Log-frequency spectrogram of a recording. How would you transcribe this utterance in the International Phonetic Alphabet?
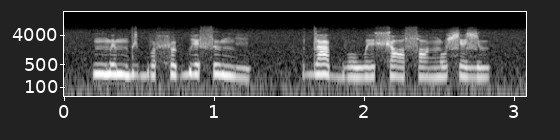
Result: ŋ͡m e m d i b o ħ ʉ ɡ͡b e s ɨ ŋ i | d a b o w e x e sˤ e ŋ o ɬ e ɮ ɨ

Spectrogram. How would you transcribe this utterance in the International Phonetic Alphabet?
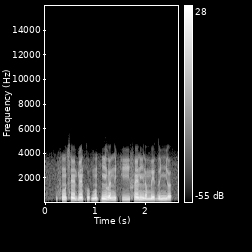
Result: f ũ˧ s ɛ̃˨ ɓ ɛ̃˦ k u˨ ɡʷ ũ˦ k ĩ˦˨ l ə˧ n i˨ k iː˦ f ɛ̃˦ ɾ ĩ˨ ɾ ə˧ m e˧ d ə˨˦ ɲ ə˨

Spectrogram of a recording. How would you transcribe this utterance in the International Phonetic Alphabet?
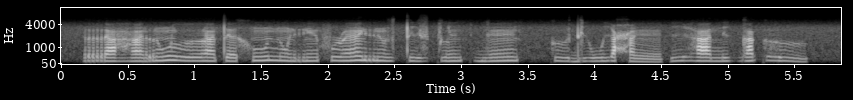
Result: r a ɦ ã r ũ lː ã t ɛ x ũ n ũ rʲ ẽ f ɹ ɛ̃ rʲ ũ z t i z k l ĩ k ɡ ẽ kː ɯ d i w i ħ ẽ | i ɦ a n i ɡ a k ɦ ɯ

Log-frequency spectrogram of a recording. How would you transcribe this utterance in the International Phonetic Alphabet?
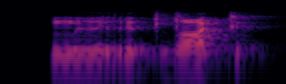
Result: m ɨ r ɨ k dˤ ɛ k

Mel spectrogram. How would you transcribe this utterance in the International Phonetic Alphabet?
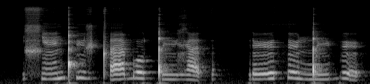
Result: ɕ ẽ ǃʼ y ʒ tʼ æ b o ǃ y ɣ æ θ | ɾ ø θ ø ŋ͡ǃ y b ø

